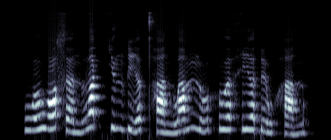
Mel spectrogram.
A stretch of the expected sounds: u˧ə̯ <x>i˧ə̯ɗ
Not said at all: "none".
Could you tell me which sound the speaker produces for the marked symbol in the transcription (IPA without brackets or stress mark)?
h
